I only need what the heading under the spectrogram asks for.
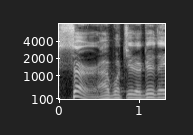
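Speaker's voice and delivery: put-on mocking voice. Describing a man who mimics the people who work for him, imitating a mocking voice. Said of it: "He's just like this voice when he's like trying to make fun of these people".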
